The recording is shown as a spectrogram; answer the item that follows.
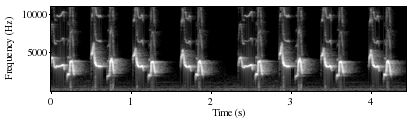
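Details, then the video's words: White-rumped shama, locally murai batu, giving lure song to draw song from another shama: a sharp high whistled double note repeated steadily, roughly twice a second. "Silahkan Coba Video Pancingan Murai Batu Gacor Ini, Murai Bahan Pasti Bunyi || Voice of Murai Batu"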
